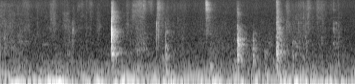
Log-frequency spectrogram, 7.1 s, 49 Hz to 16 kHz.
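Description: Scattered clicks and rustles of upholstery material being lined up by hand under the needle and presser foot of a Consew 206RB-5 walking-foot industrial sewing machine, over a steady low hum; the machine is not yet stitching.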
